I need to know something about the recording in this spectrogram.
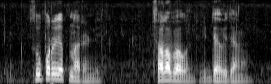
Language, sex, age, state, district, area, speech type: Telugu, male, 30-45, Andhra Pradesh, Bapatla, rural, spontaneous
